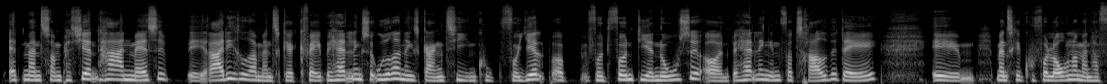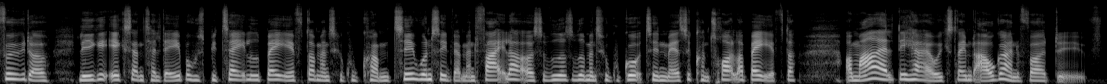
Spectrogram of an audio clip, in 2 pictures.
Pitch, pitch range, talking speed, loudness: 205 Hz, 185-220 Hz, 230 wpm, -22 LUFS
